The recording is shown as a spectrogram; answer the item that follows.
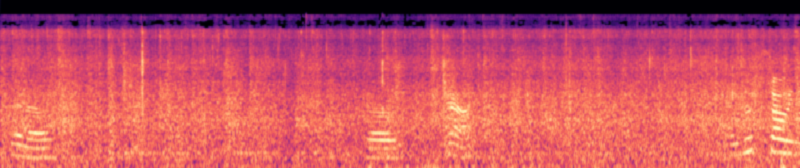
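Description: Steady heavy hurricane rain falling on pavement and yard.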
